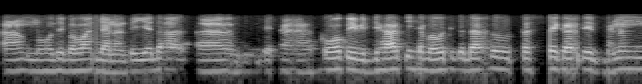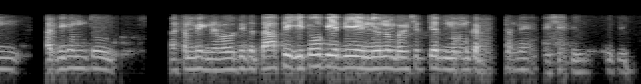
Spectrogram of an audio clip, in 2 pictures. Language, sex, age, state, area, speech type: Sanskrit, male, 18-30, Rajasthan, rural, conversation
